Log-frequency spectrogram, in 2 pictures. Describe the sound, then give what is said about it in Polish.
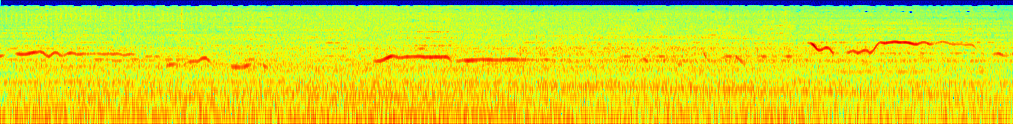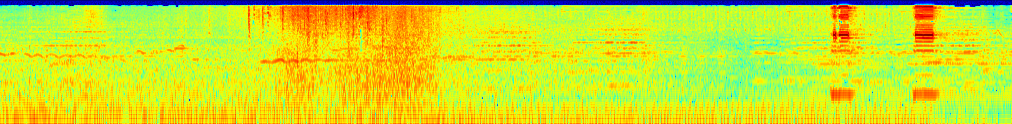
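Steady rumble of a car driving along on its way to the countryside, with a brief whooshing swell midway and two short horn toots near the end; faint birdsong sits in the background. “Ale panie profesorze, właściwie po co mamy sobie łamać głowę, skoro każdy z nas usłyszał, że ktoś w niej jedzie samochodem na wieś i że ktoś tam na niego czeka?”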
